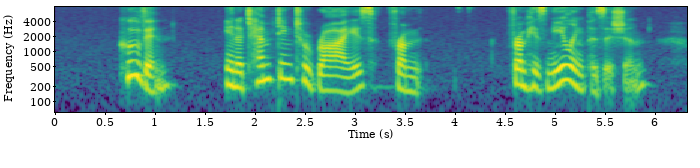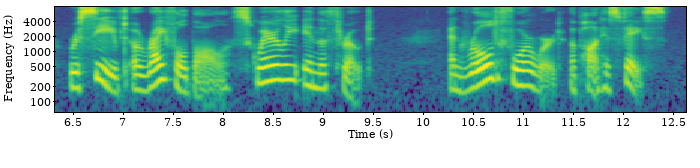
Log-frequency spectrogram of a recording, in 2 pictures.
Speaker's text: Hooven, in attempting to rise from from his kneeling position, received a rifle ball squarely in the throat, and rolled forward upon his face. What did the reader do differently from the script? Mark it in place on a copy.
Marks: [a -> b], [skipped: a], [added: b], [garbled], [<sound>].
Hooven, in attempting to rise from from his kneeling position, received a rifle ball squarely in the throat, and rolled forward upon his face.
